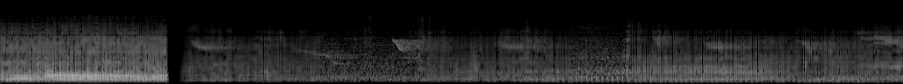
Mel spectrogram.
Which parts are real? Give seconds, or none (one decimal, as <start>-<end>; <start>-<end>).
3.2-4.2; 5.7-6.3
